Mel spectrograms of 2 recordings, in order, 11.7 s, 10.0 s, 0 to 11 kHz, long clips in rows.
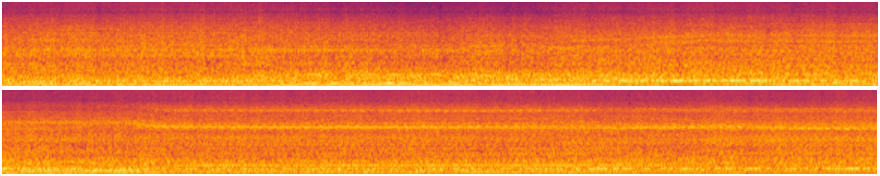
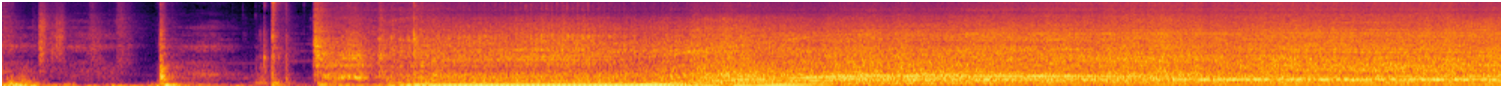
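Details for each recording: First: Diesel engine with RPM run up, its first wear item: heavy roar climbs with the revs, then a loud, steady high-pitched squeal sets in and holds; the alternator belt is squealing and is to be replaced. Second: TYM T574 diesel tractor after replacing the fan belt and refitting the air conditioner accessory belt with about half an inch of play. It cranks, catches and settles into a steady, even idle with no belt squeal. Normal idle.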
